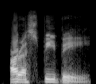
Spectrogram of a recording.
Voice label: "RSPB", American

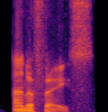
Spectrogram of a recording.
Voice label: "anaphase", British

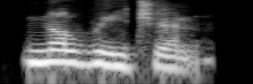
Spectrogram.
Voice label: "Norwegian", Indian

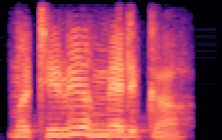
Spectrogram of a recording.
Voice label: "materia medica", Indian

